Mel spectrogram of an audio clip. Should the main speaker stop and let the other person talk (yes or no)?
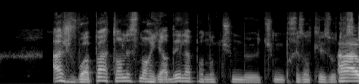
yes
